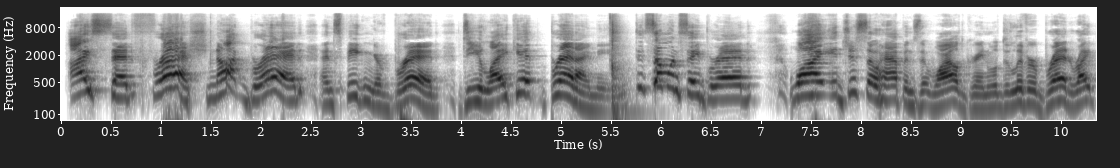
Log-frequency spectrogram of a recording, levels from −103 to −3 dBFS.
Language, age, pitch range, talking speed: English, 30-49, 165-275 Hz, 185 wpm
